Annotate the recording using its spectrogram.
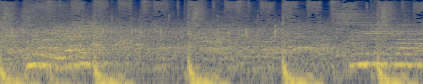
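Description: Background music with a steady bass beat, over crowd chatter.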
